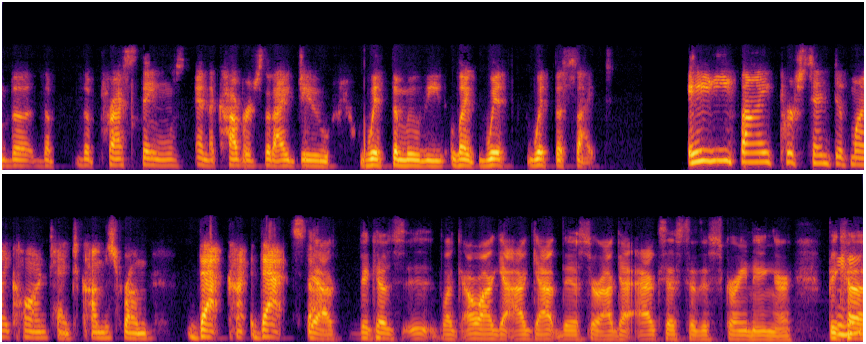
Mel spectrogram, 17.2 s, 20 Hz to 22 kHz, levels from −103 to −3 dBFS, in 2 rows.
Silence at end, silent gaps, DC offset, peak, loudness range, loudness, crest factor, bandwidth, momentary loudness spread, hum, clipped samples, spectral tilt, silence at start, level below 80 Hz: 0 s; 6.43-6.80 s; under 0.1%; 0 dBFS; 4 LU; -22 LUFS; 22 dB; 7.6 kHz; 13 LU; none; under 0.1%; -3 dB/octave; 0 s; -68 dBFS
